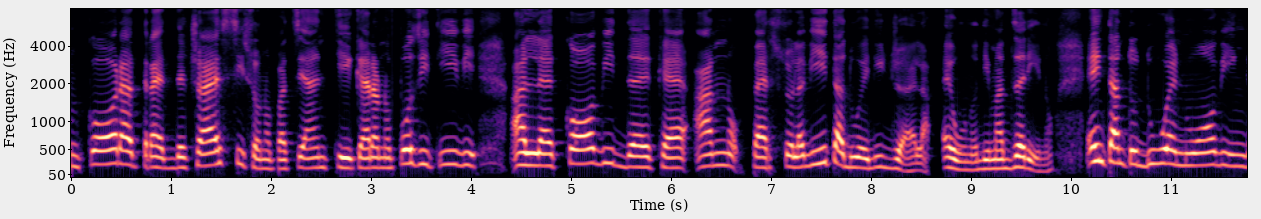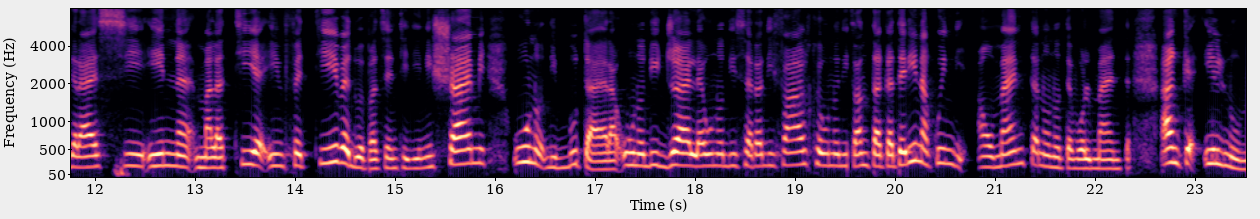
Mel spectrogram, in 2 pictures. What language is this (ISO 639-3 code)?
ita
